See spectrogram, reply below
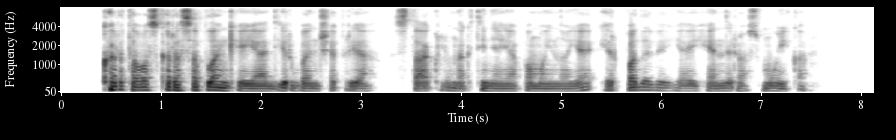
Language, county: Lithuanian, Kaunas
